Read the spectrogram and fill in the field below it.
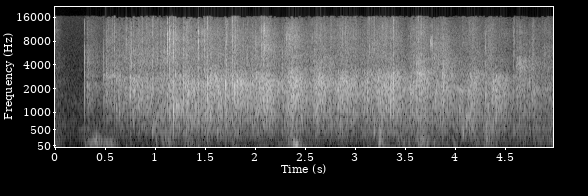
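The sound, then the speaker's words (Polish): An audience bursts into steady, sustained applause welcoming a guest to a meeting about a newly published debut book, a dense wash of many hands clapping at once that starts abruptly and holds loud for several seconds. “Chciałbym też, byśmy zaczęli nasze spotkanie od fragmentu książki i powitajmy bardzo serdecznie oklaskami.”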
